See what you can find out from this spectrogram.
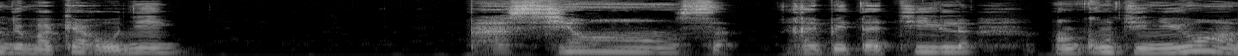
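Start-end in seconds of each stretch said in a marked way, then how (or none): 2.3-3.6 soft whispered to himself. Acted. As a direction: breathe it to himself. Donkey repeats to himself.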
